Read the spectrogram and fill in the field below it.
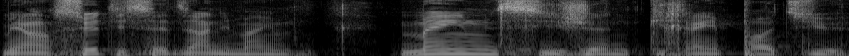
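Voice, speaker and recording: A man's medium-pitched voice at a very slow pace. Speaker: congregation member. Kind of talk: reading aloud. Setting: church. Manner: loud.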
